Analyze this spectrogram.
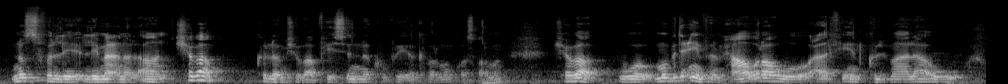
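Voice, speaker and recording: A man's voice shows big swings in loudness, with audible room echo and noticeable background noise. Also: moderate pace. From southern Saudi Arabia, village between Tathlith and Wadi al-Dawasir. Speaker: poet. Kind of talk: interview. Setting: book fair venue.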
